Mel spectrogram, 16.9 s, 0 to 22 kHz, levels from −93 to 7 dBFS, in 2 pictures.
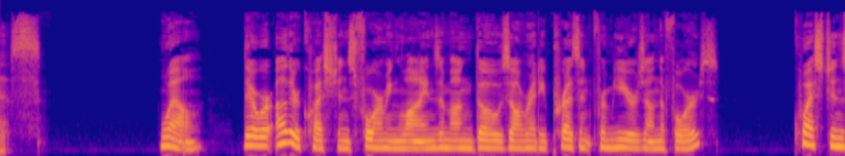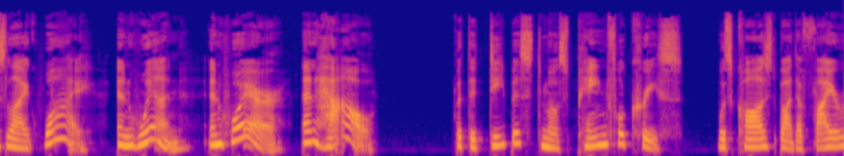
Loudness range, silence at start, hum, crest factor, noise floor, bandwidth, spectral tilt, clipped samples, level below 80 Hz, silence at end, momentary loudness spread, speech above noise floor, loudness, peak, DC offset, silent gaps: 3 LU; 0 s; none; 20 dB; -78 dBFS; 16.5 kHz; -4.5 dB/octave; under 0.1%; -60 dBFS; 0 s; 9 LU; 58 dB; -20 LUFS; 0 dBFS; under 0.1%; none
